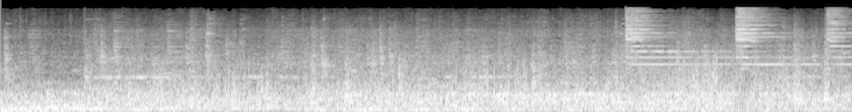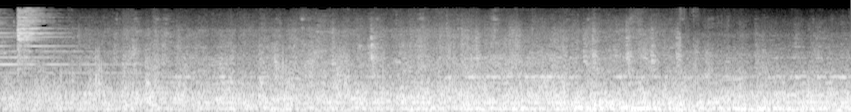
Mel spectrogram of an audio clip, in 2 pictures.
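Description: Open wooden car of a small park railroad rolling along the track: a steady rumble and clatter of wheels on rail. A quick run of short, high, ringing metallic sounds comes about three seconds in.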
